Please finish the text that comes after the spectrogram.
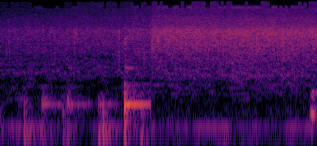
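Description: Green onion fries in masala in a pan, giving a loud, close, steady sizzle after a few quick scraping stirs at the start.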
